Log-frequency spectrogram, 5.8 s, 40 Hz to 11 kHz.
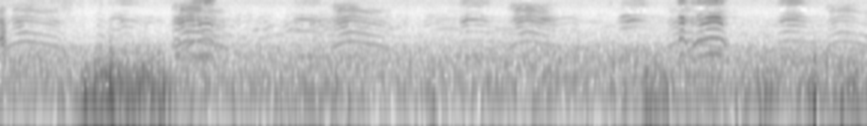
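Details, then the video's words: Nasal yapping barks of black skimmers at South Padre Island, 5 April 2023, coming in scattered groups of two to four arched notes from several birds, with low rumbling wind or surf throughout. "Black Skimmer calling"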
